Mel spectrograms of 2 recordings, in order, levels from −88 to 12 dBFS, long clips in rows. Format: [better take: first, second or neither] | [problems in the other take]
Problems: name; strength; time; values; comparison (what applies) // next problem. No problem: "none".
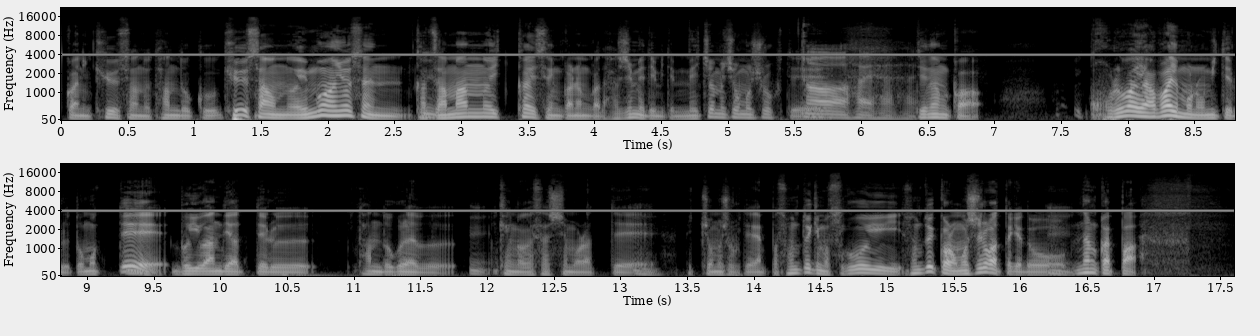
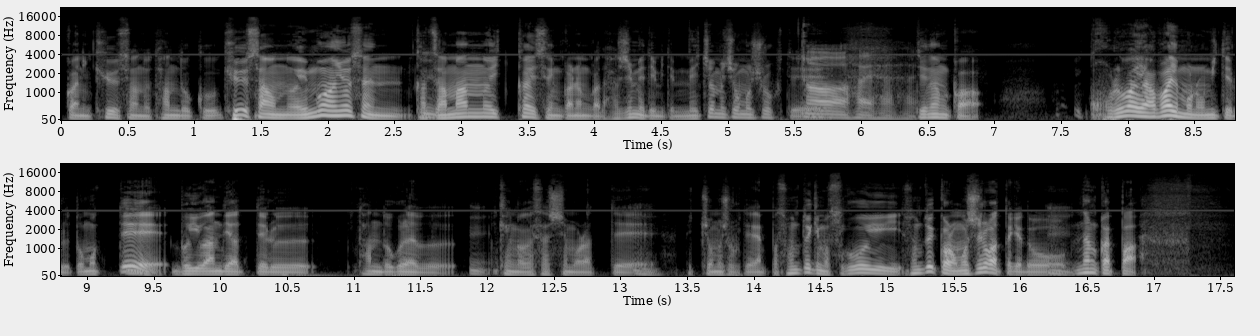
second | high-pitched whine; loud; throughout; 4 kHz, 5 dB below the speech; faint in the second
